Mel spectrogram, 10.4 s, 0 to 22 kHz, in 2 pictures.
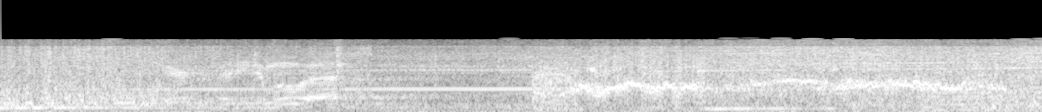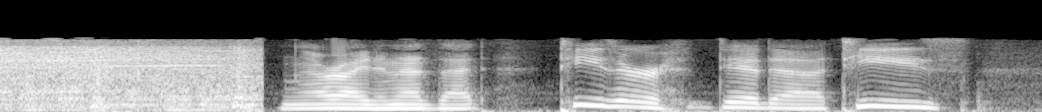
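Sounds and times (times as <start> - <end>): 
car engine roaring: 0.0 - 6.6
car tire skidding: 0.0 - 6.6
speech: 6.8 - 10.3.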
